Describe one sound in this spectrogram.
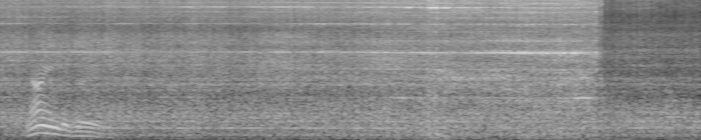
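A band saw cuts through wood with a steady high whine.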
